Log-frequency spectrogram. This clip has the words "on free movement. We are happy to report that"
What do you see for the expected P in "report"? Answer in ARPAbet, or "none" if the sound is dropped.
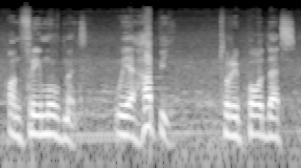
P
